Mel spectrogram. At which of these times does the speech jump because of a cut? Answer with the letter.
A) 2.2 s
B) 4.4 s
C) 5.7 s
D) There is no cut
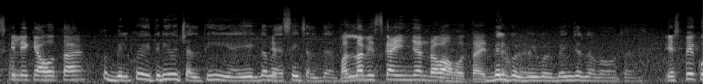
D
